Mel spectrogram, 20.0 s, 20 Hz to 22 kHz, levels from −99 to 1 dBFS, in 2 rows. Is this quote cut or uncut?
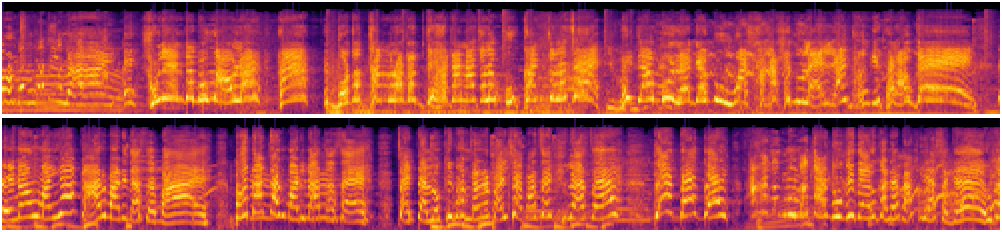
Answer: cut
